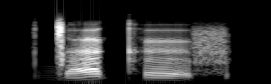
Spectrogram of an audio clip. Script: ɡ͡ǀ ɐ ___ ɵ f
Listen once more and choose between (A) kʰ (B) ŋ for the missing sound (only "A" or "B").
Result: A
